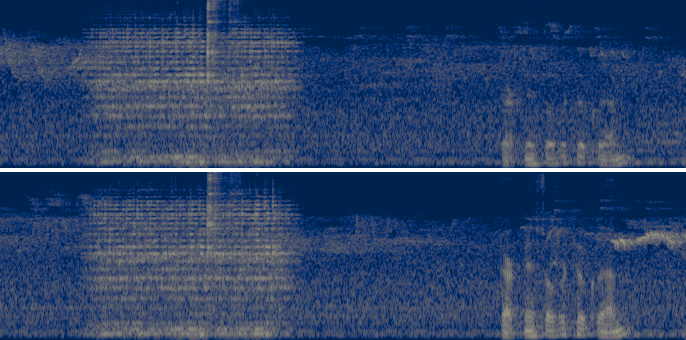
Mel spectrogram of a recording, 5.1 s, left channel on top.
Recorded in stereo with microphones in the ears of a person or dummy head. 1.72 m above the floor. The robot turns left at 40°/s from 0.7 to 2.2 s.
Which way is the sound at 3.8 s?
50° right (ahead or behind).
